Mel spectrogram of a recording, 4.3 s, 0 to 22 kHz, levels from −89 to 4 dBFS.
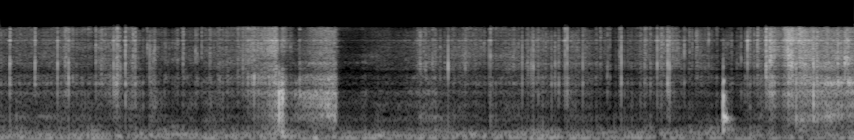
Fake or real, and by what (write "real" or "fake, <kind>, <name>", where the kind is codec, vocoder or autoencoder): fake, codec, SNAC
